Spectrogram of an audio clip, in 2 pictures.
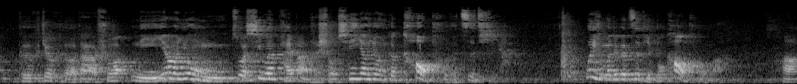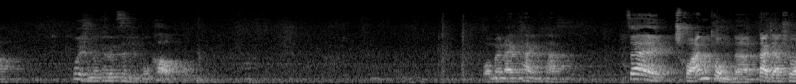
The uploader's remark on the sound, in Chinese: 沙龙在上海同济大学设计创意学院举办。今日播出现场录音，以飨未能到场的听众。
